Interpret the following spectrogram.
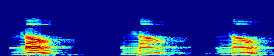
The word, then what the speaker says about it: ণ: যেরকম ভাবে আমরা ম ঞ উচ্চারণ করেছি সেরকম ভাবে এখানে উচ্চারণ করতে হবে ণ ণ ণ। এটা উচ্চারণটা আমরা কিভাবে করব, এটা উচ্চারণ করার নিয়ম হচ্ছে জিহ্বা মূর্ধাকে স্পর্শ করবে।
